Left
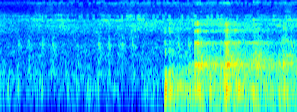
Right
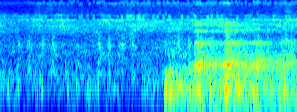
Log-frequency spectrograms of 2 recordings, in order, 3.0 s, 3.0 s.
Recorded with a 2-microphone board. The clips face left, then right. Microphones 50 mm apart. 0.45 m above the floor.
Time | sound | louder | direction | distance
1.6 | laughter | left 2 dB | 45° left (ahead or behind) | 3.5 m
